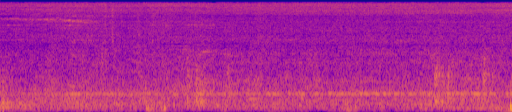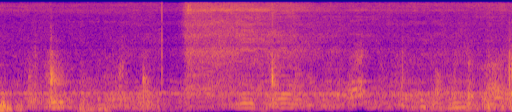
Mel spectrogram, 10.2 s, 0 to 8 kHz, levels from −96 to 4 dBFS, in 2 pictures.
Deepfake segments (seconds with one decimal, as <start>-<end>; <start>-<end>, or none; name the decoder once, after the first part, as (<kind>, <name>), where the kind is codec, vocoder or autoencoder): 6.4-10.2 (codec, SNAC)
